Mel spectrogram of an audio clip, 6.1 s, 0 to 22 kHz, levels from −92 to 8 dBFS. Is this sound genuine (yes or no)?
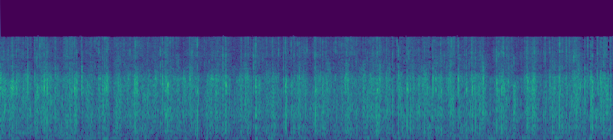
no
